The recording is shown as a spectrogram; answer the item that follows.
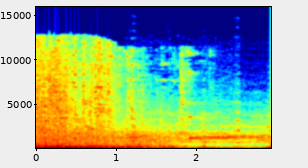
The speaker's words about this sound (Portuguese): Um elástico estalou para trás e atingiu 6 cabeças de fósforos, provocando uma explosão.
